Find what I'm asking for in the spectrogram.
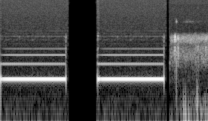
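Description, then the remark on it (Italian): A telephone ringing tone sounds as two long, steady electronic beeps with a short gap between them, then a click and hissy line noise as the call connects. “Vai, telefono, vai, ciccio.”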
